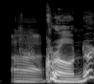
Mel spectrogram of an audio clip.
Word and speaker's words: kroner: They all have their own Kroner.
